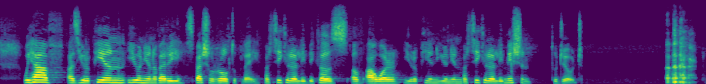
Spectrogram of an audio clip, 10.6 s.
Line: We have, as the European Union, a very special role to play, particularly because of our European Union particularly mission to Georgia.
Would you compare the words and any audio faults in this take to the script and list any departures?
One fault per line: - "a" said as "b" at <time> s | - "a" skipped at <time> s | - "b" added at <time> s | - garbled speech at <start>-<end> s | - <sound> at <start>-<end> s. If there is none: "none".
- throat clearing at 10.0-10.5 s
